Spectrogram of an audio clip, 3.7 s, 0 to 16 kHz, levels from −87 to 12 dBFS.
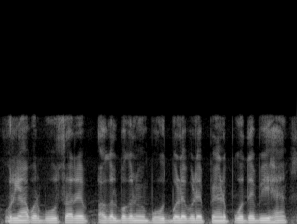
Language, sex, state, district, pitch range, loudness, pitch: Hindi, male, Jharkhand, Ranchi, 140-145 Hz, -13 LUFS, 140 Hz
